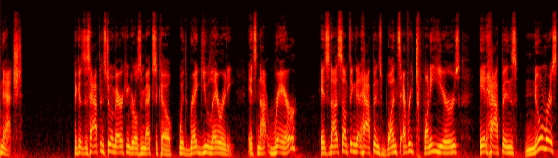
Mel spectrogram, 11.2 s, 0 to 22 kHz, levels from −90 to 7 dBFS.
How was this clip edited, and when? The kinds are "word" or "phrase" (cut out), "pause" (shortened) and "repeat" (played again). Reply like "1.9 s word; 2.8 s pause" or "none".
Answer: none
